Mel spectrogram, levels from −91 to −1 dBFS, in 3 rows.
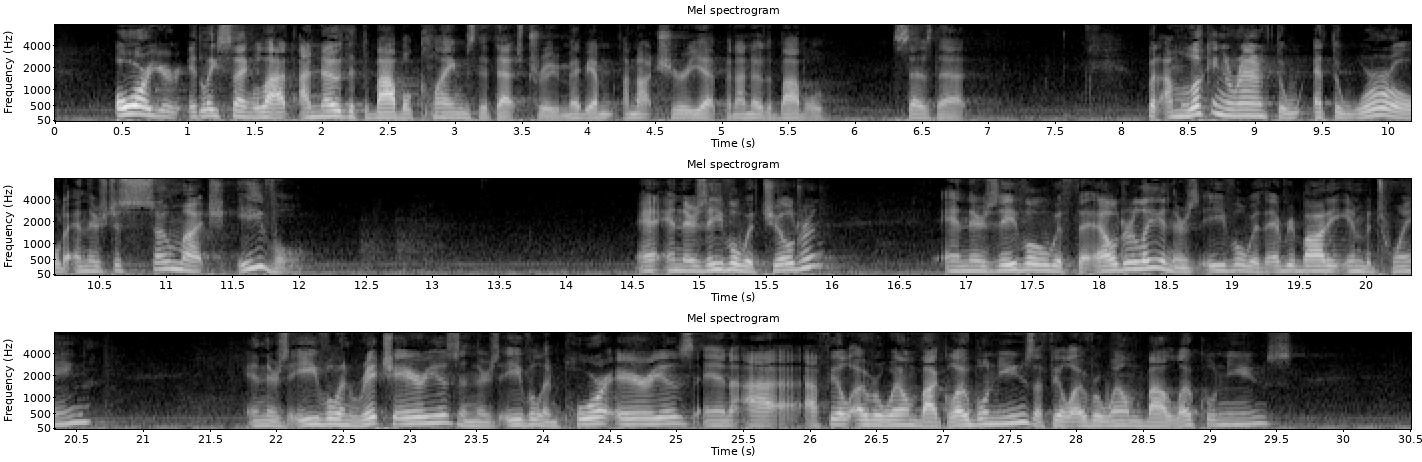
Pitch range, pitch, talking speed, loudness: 135-175 Hz, 155 Hz, 175 wpm, -25 LUFS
